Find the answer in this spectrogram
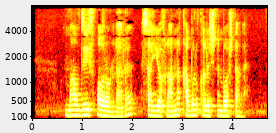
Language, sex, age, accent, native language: Uzbek, male, 25-34, Andijon, Uzbek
